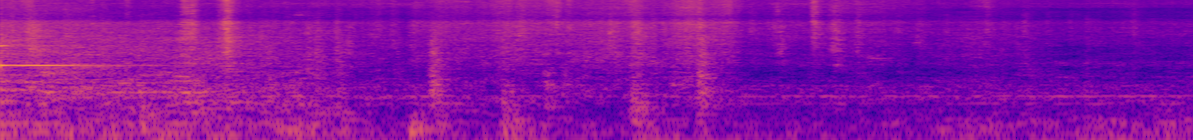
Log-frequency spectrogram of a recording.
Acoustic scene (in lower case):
elevator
